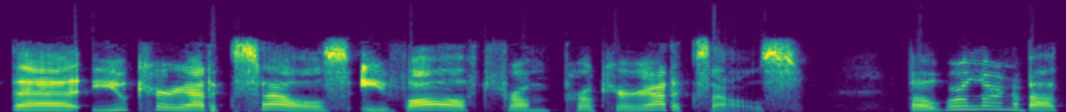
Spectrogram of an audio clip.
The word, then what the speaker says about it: prokaryotic: Proaryotic cells on the other hand, pro rhymes with no because proaryotic cells do not have a nucleus and they do not have organels.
